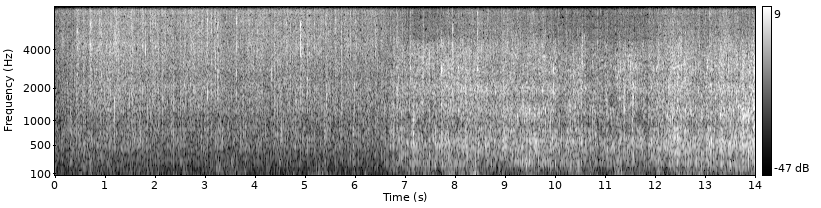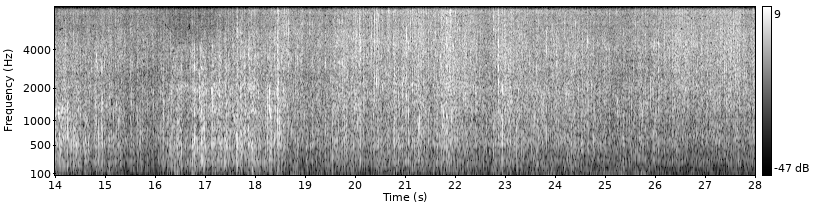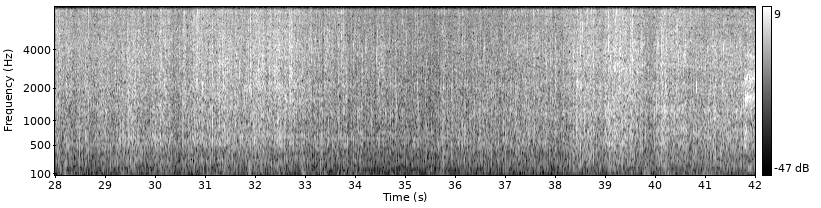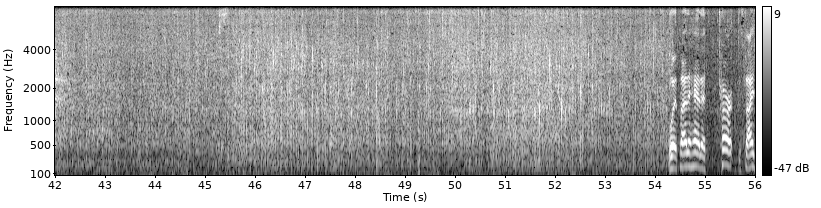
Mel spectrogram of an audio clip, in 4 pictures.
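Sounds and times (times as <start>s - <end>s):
heavy rain on ground and tarp: 0.0s - 56.0s.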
